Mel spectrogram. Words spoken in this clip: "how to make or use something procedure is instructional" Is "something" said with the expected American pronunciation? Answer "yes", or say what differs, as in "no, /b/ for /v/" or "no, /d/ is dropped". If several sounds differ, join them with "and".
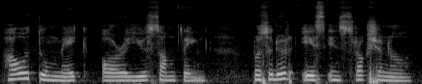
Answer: no, /t/ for /θ/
